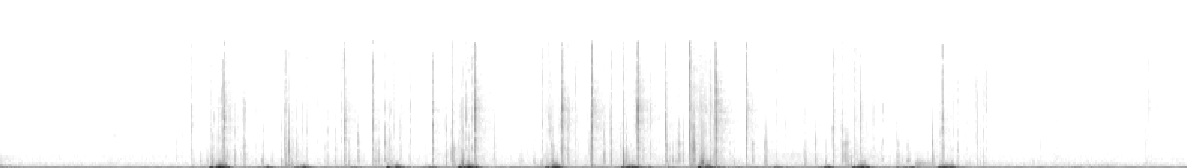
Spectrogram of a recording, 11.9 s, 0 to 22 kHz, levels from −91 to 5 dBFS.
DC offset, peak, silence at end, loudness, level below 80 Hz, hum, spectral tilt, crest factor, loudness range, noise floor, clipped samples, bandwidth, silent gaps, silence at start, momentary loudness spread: under 0.1%; -6 dBFS; 2.3 s; -30 LUFS; -34 dBFS; none; -9 dB/octave; 24 dB; 4 LU; -60 dBFS; under 0.1%; 8.6 kHz; none; 2.1 s; 24 LU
